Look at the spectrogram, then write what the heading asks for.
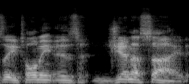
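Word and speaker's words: Jenna Side: he told me is Genocide. And it's spelled j e n n a space side. So, it's like a woman's name, and I don't know, that's kind of clever.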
